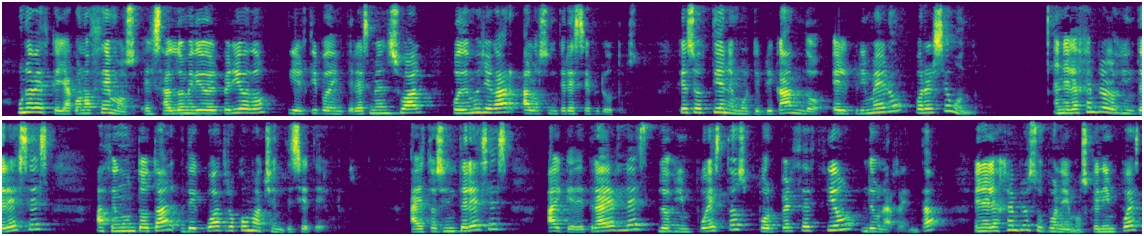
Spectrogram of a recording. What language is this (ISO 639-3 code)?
spa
